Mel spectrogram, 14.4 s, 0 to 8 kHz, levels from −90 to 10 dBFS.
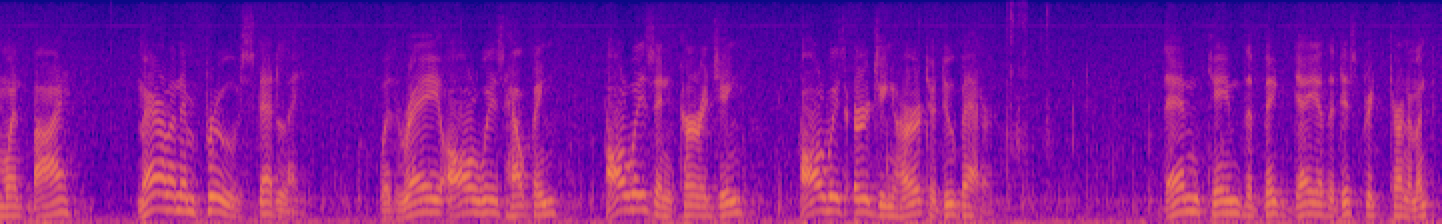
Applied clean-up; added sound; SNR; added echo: none; Boiling; 17 dB; none.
